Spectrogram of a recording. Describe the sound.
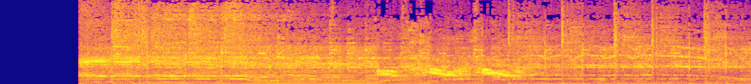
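A loud, driving rock song with a dense, full band sound and a shouted, yelling vocal line over it, playing continuously after a brief moment of silence at the start.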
